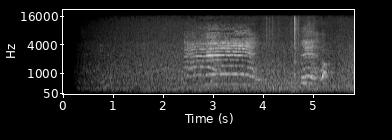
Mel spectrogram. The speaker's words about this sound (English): Goats are everywhere at Farum Moraine Farm.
